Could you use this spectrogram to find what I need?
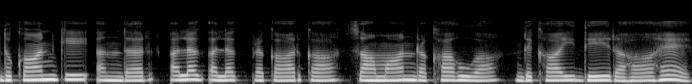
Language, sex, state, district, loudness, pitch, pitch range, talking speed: Hindi, female, Chhattisgarh, Kabirdham, -12 LUFS, 190 Hz, 185-200 Hz, 115 wpm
